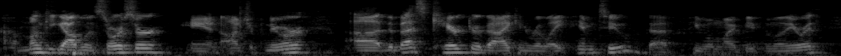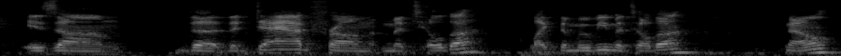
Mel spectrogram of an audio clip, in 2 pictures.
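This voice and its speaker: A man's voice: mid-range voice, normal speed, bright, forceful tone, slight background noise. A man, a player in a tabletop game, chatting loosely about his character with plenty of fillers.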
